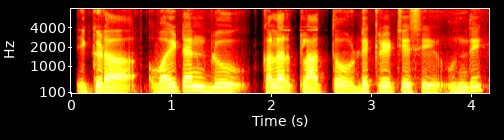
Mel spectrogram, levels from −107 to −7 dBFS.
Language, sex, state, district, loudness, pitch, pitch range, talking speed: Telugu, male, Telangana, Mahabubabad, -18 LUFS, 130 Hz, 125-140 Hz, 145 wpm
